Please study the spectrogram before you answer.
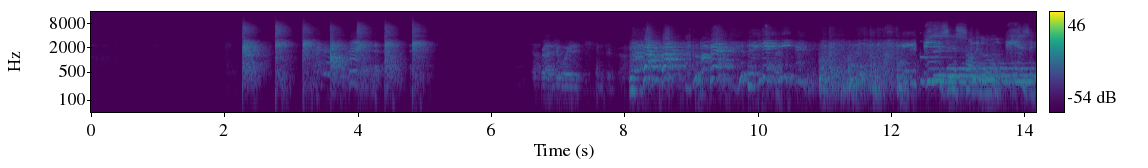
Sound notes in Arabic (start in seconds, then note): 2.7 تصفيق; 3.8 يضحك; 8.0 يضحك الشريف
